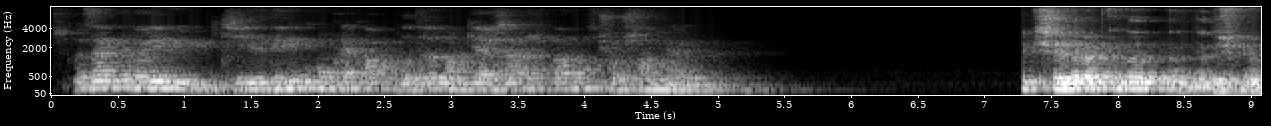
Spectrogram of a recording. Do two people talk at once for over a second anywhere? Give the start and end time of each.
none

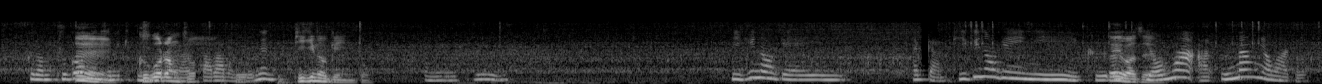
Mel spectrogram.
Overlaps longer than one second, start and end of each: 0.8-2.5

